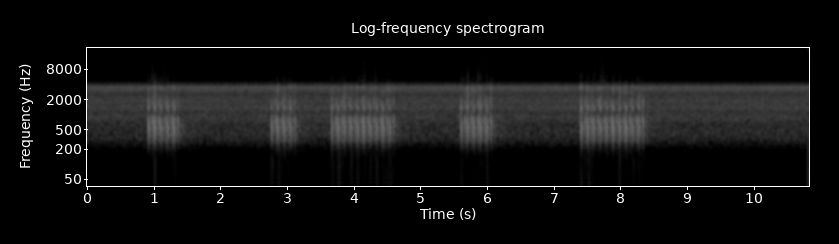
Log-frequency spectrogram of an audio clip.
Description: Pulse dialling, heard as clicks on a phone line, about 10 pulses a second, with phone line noise. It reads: 5 4 0 5 0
